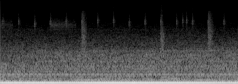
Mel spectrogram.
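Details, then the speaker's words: Fan motor on the modified sine wave AC inverter of an ALLPOWERS S200 power station gives a loud, steady low buzzing hum, typical of modified sine wave power. "another weird thing about modified sine wave inverters is that fans will make a weird humming noise usually listen to this"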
